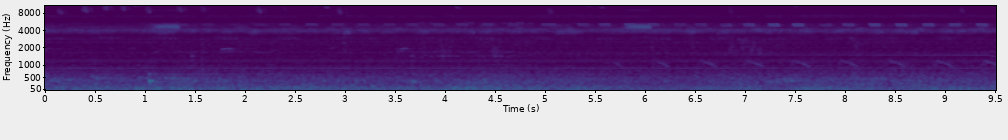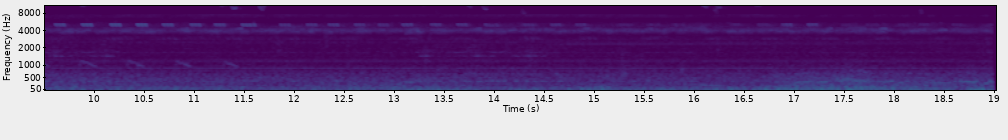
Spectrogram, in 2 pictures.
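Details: Insects at Gowrie dam waterhole, Djuma Game Reserve, Sabi Sand Wildtuin, South Africa: a steady high pulsed trill with brief higher chirps, a run of repeated descending notes near the middle, and a constant low rumbling background.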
